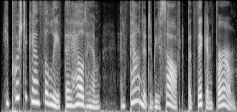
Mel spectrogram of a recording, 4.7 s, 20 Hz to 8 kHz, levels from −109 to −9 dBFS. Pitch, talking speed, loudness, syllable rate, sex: 210 Hz, 230 wpm, -20 LUFS, 4.6 syllables/s, female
